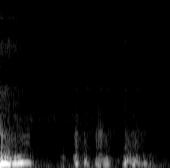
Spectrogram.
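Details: Sleeping French Bulldog Raf, who also runs in his sleep, giving a short low snore at the start, then soft snuffling breaths roughly every half second, quieter and uneven.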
